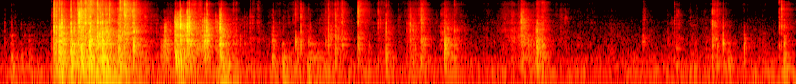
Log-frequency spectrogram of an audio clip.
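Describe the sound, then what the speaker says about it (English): Tarot cards being shuffled and pulled from the deck, a couple of loud riffling bursts followed by softer scattered card flicks and taps close by. "So I'm going to go ahead and pull some advice cards for you guys."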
